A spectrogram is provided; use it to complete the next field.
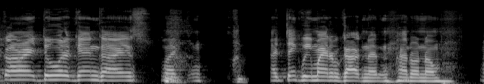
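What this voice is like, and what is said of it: Impression of George Lucas. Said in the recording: “George Lucas sitting behind a thing just going like ... Great impression.”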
